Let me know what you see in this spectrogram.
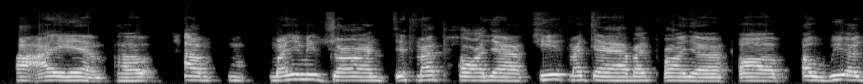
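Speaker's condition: Down syndrome; short phrases

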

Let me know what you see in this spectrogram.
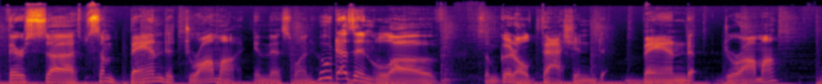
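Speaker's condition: No condition

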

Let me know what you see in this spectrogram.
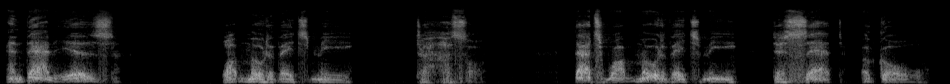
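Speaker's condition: Partial laryngectomy; tracheostomy tube

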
